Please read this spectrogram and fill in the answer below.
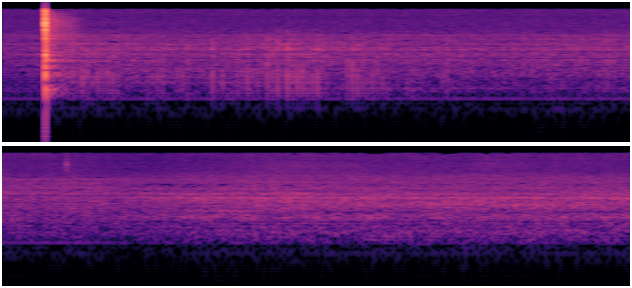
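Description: A homebrew octal-valve superhet receiver plays shortwave band noise through its loudspeaker: a steady hiss with faint whistles in it, growing slightly louder about two-thirds of the way through. A single sharp click comes just after the start.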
